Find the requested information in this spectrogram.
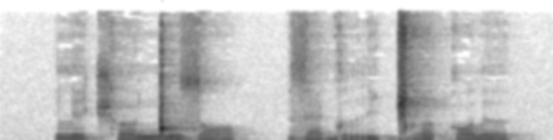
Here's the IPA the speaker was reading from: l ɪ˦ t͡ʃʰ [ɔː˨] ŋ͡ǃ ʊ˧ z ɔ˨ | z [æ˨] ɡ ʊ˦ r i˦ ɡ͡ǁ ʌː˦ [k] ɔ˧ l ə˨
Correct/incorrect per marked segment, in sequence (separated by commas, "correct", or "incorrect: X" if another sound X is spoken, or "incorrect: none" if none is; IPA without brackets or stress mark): incorrect: ʌː˨, correct, correct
